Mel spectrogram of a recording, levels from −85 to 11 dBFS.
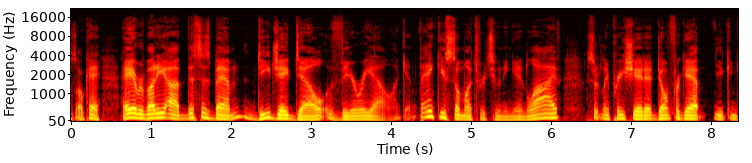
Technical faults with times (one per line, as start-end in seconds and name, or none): none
